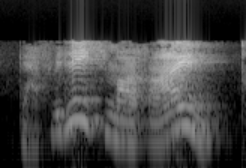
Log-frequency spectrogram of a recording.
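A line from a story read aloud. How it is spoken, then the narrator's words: Excited urging. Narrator (German): drängelte Mia aufgeregt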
